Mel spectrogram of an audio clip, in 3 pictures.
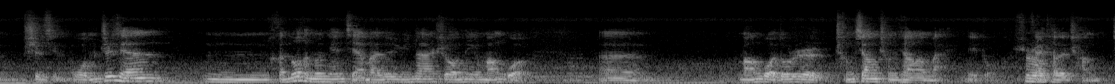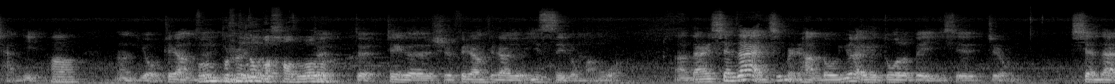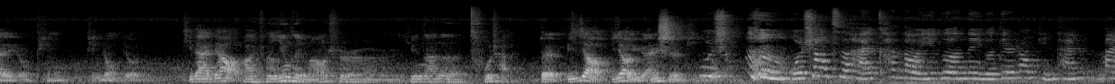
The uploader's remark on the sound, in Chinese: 本期节目为在张大妈办公区用录音笔录制，可能有街道上的杂音，请见谅。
